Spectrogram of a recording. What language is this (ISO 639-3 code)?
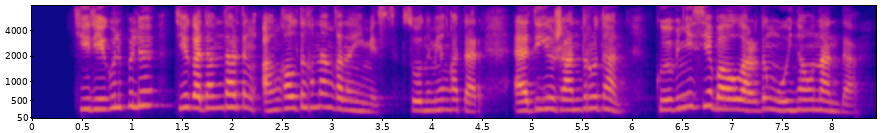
kaz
